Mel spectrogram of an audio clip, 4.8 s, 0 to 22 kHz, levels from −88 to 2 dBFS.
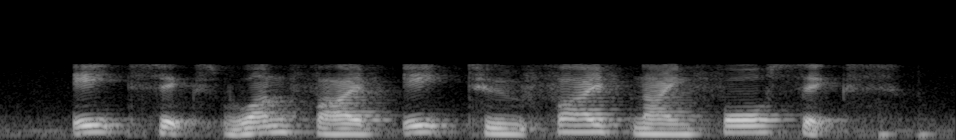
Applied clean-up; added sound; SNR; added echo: none; none; none; none.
